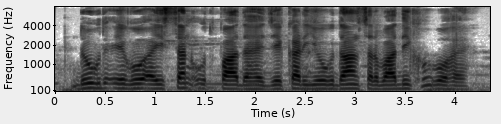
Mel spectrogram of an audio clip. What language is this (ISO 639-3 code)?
mag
